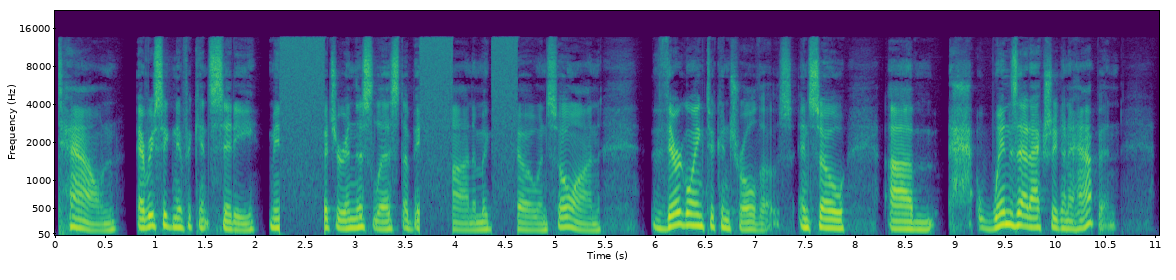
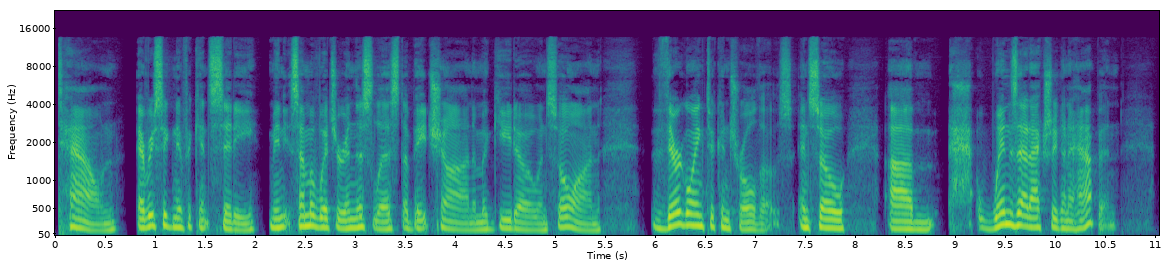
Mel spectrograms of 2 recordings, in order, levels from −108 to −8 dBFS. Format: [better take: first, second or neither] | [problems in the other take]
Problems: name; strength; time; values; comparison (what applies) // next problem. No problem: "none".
second | audio cutting out; filled with static; at 2 s, at 3.5 s and at 4.5 s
